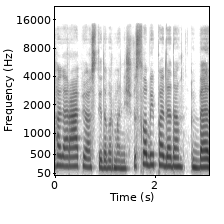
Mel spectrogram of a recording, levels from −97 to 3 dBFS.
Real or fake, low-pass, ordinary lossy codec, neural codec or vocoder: fake; 14.4 kHz; AAC, 96 kbps; autoencoder, 48 kHz, 128 numbers a frame, DAC-VAE, trained on Japanese speech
